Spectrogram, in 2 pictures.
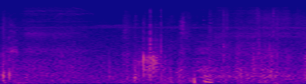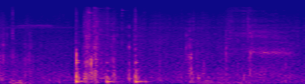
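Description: Footsteps crunching through wet leaf litter and twigs on a forest floor, irregular and light, with a few louder crunches and knocks about four seconds in.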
